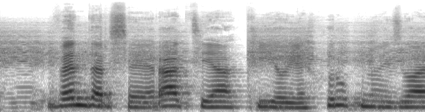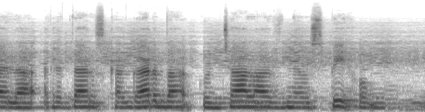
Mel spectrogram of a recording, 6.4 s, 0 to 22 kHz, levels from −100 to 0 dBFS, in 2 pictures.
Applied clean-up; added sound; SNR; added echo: neural mask model RNNoise.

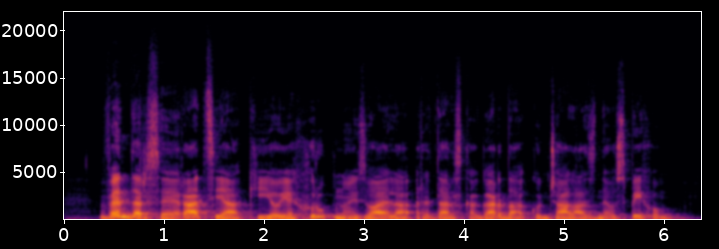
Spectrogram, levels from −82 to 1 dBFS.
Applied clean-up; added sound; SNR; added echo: none; none; none; none.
